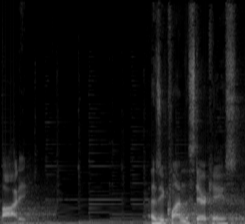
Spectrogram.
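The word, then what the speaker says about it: Bodie: this lighthouse' name but here in the Outer Banks we do pronounce it body as you climb the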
